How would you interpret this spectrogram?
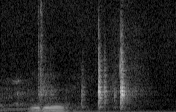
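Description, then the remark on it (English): Batteries get knocked over at a church pulpit, giving two sharp clacks about a quarter second apart, right after a short murmur of voice, then quiet room tone. “Maybe that's why I keep knocking over batteries and stuff.”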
